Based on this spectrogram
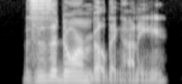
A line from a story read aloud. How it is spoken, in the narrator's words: Bucky chuckled fondly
